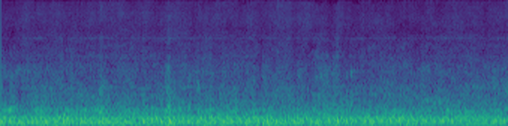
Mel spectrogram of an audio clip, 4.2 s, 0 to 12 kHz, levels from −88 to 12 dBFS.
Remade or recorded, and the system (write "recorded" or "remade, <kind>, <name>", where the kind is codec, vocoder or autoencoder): remade, codec, HILCodec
